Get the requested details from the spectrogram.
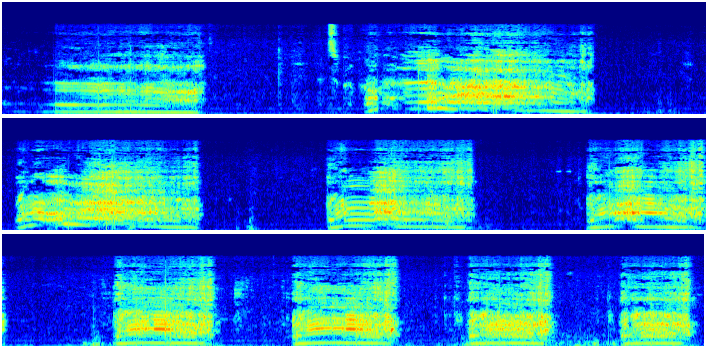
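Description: A voice imitates a lion's roar over and over, about ten throaty, growling bursts of a second or two each, separated by short silences, fairly loud with a rough, guttural tone.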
